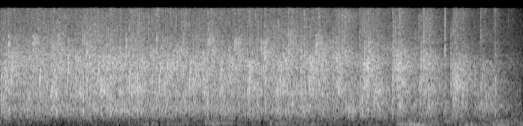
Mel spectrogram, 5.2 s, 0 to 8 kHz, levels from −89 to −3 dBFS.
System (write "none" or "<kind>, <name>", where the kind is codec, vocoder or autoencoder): none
